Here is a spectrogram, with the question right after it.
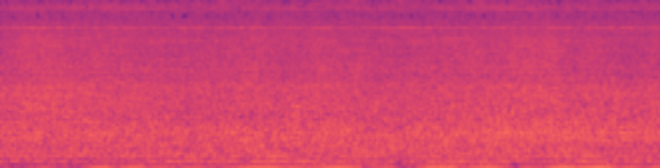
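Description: Cabin engine noise of an Aerosoft Twin Otter in a flight simulator: a loud, steady drone with a low hum that holds evenly throughout, with no talking.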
